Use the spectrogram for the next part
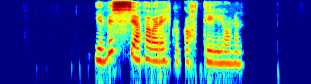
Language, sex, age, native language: Icelandic, female, 30-39, Icelandic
